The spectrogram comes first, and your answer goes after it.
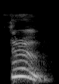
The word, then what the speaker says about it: true: ahora muy bien esta el tip para poder pronunciarla bien es poner nuestra lengua en la orilla de nuestros dientes superiores true muy bien no sé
